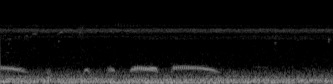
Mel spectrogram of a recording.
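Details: Spotted dove (tekukur) lure call heard more distantly: a short coo, two small notes, then two drawn-out arched coos, all partly buried under heavy low-frequency rumble and hiss.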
